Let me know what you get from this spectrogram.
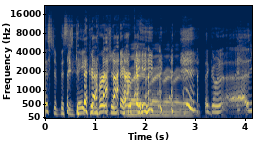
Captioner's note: laughs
